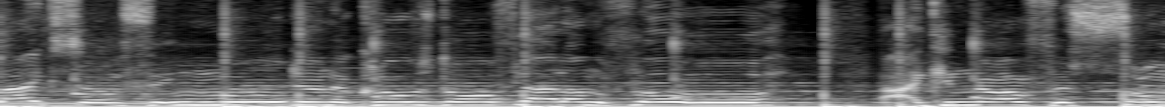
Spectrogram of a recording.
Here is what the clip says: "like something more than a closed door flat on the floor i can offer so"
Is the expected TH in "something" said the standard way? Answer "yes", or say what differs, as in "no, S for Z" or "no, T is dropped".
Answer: yes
